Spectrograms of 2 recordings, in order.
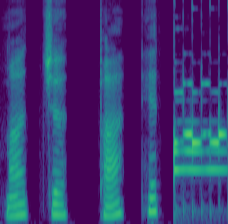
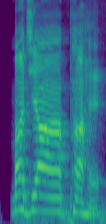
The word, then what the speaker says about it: Majapahit: It's the Mahajapit, Majahapit, Mapajahit, Mahapajit, Mapajahit, Majapahit.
